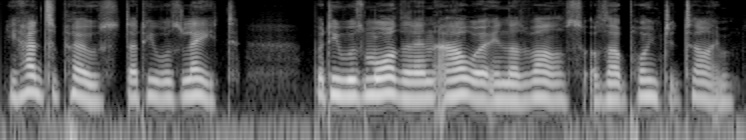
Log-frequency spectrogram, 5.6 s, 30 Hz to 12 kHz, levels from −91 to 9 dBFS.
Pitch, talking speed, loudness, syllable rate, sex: 185 Hz, 215 wpm, -16 LUFS, 5.3 syllables/s, female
